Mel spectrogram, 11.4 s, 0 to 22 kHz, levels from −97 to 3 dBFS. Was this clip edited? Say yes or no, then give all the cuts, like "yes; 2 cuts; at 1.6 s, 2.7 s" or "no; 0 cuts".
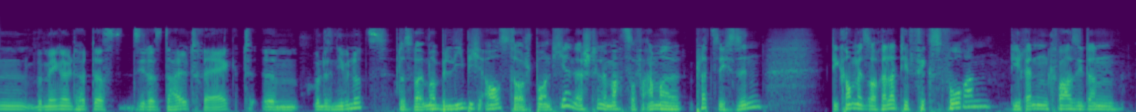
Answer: yes; 2 cuts; at 3.9 s, 6.9 s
